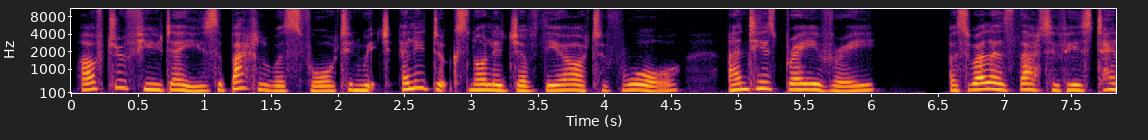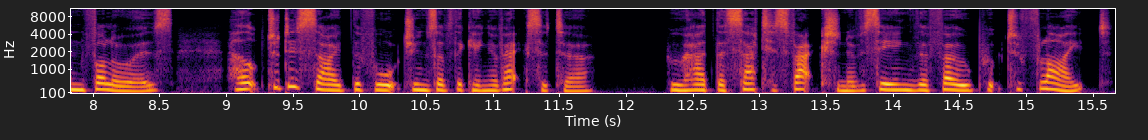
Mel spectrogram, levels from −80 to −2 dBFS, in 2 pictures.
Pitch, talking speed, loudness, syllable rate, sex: 205 Hz, 190 wpm, -18 LUFS, 5.1 syllables/s, female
